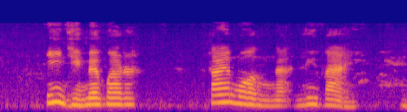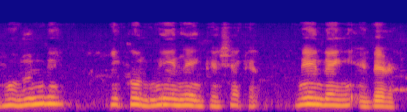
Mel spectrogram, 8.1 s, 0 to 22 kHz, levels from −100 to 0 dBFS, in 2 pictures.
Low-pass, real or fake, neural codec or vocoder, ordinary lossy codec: none; fake; vocoder, 22.05 kHz, 80 mel bands, HiFi-GAN; none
